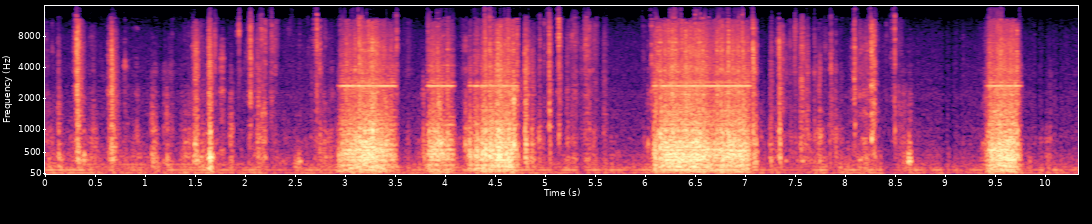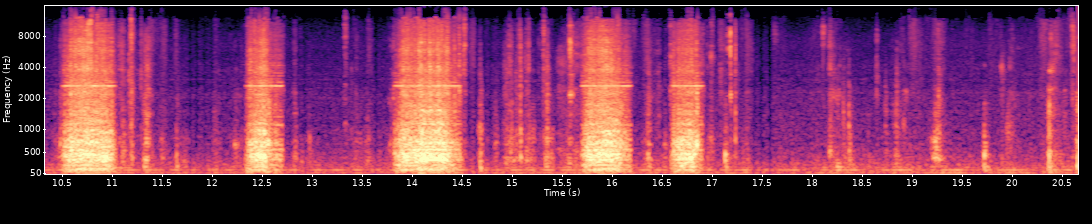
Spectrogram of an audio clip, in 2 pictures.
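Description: A sewing machine stitches bias binding with a half-centimetre seam in short separate whirring bursts broken by quiet pauses, each run brief and close, with light handling noises between them.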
